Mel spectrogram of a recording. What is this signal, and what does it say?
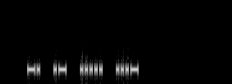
Morse code, heard as a keyed tone, about 52 wpm, spaced as for 36 wpm, 700 Hz. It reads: NA5V
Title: USA Call Signs - 2x Character Spacing - 50wpm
